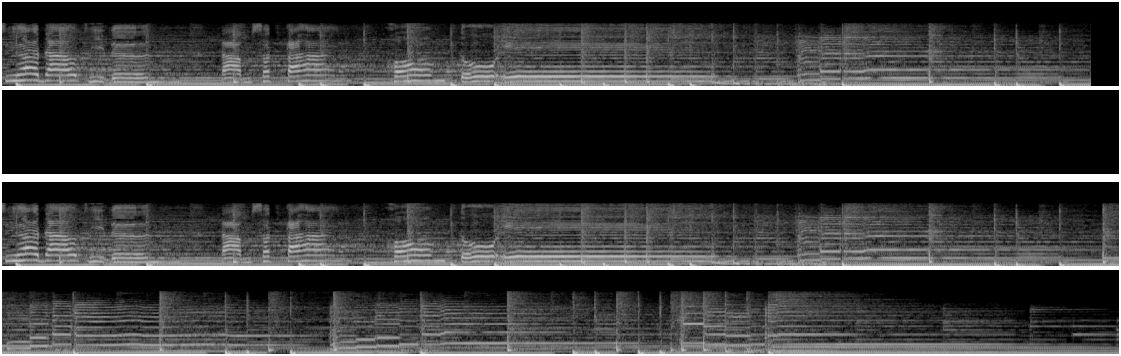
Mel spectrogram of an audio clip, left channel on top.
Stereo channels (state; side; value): drops out; left; at 10.9 s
